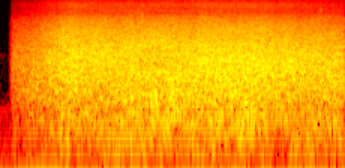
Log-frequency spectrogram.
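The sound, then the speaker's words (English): A steady, loud rush of ocean surf washes in at a small campsite near the ocean at Wunjunga near Townsville, North Queensland, at almost dusk, a continuous broad roar with no distinct breaks and no voices. “At a small campsite near the ocean, dinner preparations are underway.”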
